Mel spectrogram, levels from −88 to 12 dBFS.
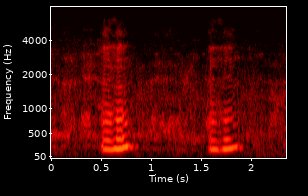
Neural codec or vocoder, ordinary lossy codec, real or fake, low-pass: codec, 16 kHz, 16 kbps, FunCodec, trained on LibriTTS, 50 frames a second; none; fake; none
